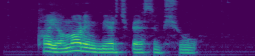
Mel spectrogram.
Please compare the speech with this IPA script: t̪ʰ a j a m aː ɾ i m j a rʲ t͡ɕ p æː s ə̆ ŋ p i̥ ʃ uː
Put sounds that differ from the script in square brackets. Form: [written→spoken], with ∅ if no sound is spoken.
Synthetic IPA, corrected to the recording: t̪ʰ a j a m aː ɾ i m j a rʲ t͡ɕ p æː s ə̆ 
